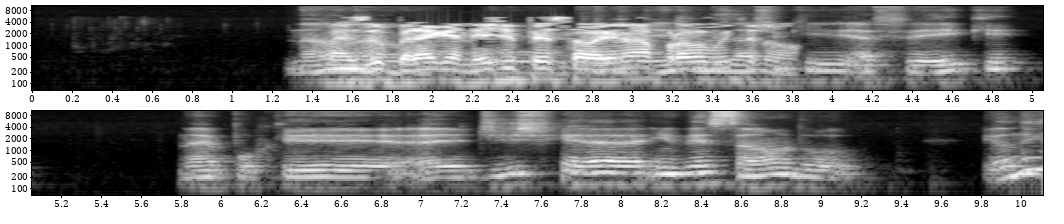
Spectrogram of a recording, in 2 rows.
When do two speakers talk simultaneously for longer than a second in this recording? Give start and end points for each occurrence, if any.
1.4-3.8

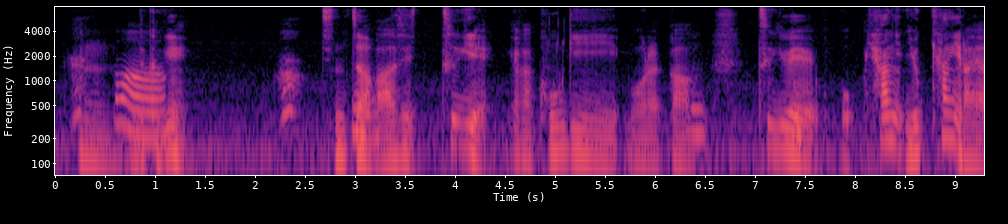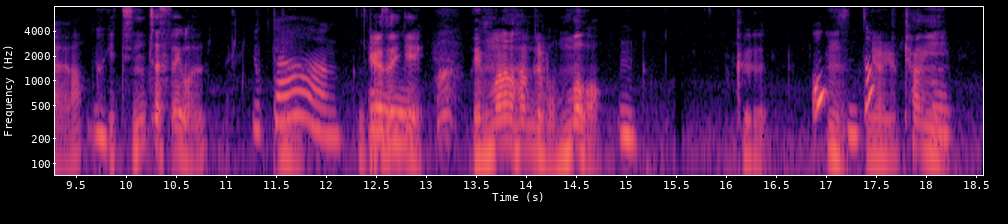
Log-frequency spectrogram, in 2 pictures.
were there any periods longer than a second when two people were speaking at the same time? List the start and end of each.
none

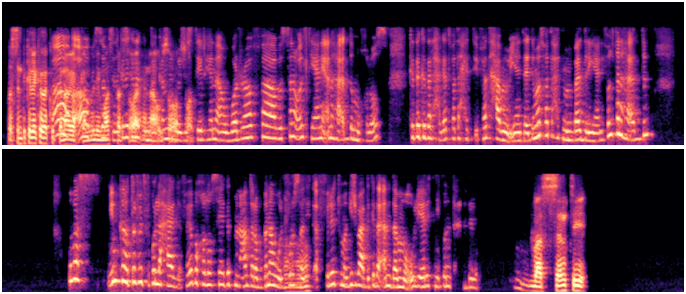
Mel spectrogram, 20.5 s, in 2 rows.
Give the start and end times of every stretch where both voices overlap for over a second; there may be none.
0.7-2.9

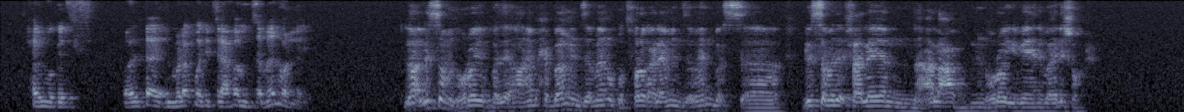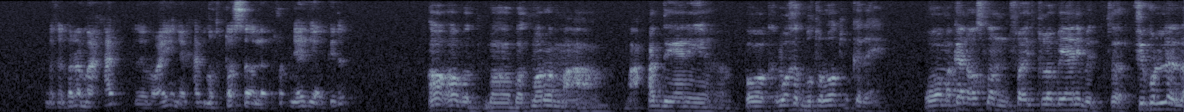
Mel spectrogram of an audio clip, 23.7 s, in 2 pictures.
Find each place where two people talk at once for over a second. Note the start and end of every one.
none

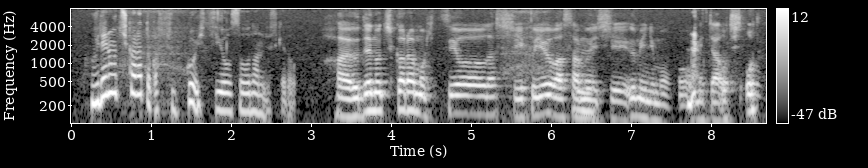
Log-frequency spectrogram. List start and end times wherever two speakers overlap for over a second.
none

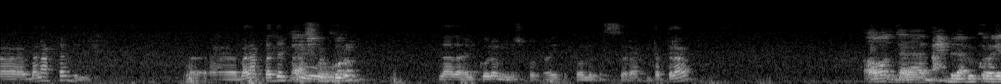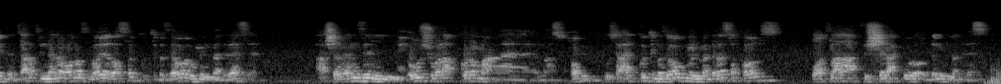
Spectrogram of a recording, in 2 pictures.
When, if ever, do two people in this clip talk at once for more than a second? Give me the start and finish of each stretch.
none

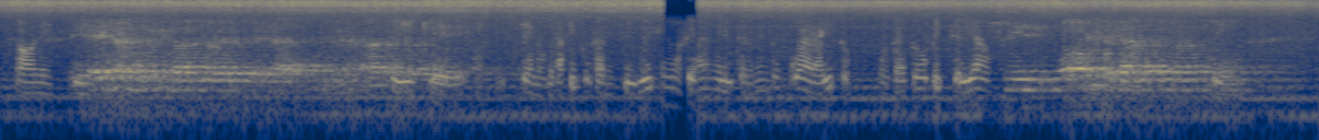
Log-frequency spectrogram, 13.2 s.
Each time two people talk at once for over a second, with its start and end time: none

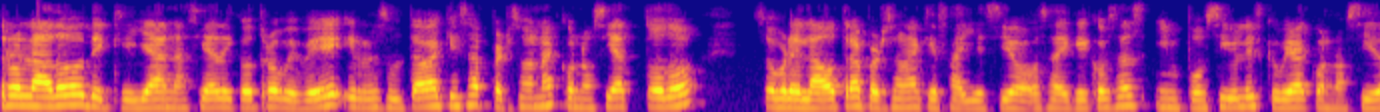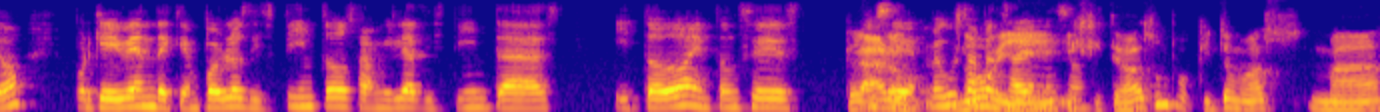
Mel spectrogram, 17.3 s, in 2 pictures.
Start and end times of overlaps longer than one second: 14.0-15.4

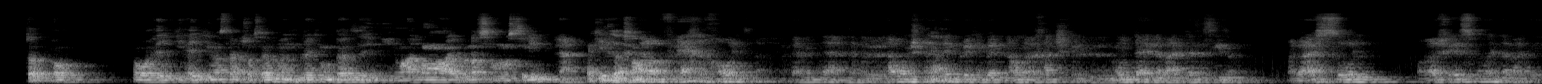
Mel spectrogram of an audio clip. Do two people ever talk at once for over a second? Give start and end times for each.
none

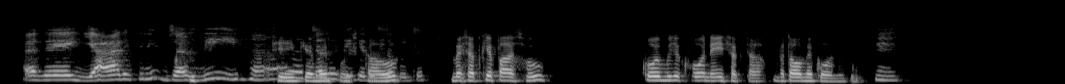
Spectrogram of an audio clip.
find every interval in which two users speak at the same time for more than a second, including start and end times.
2.7-4.0

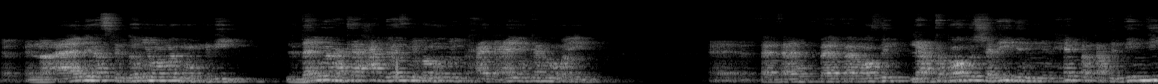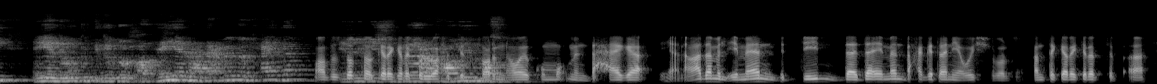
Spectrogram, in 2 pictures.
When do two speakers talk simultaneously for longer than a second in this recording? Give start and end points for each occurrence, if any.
15.0-16.6

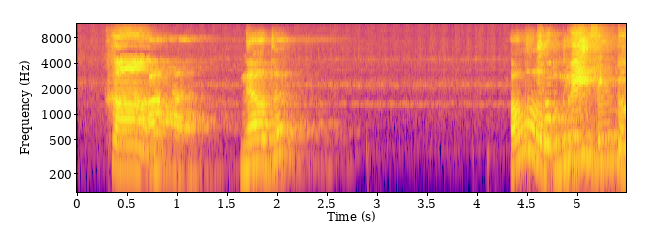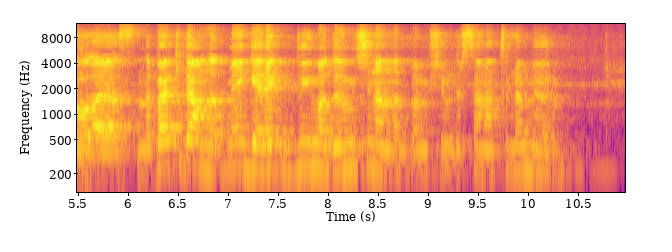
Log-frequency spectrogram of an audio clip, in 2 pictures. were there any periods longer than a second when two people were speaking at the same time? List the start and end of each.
4.5-5.9

